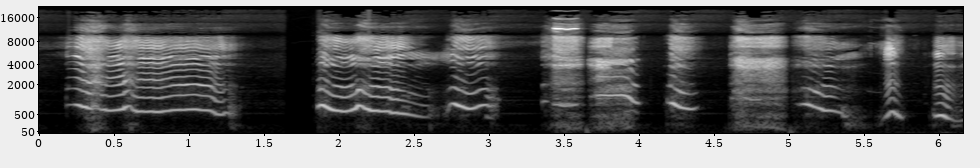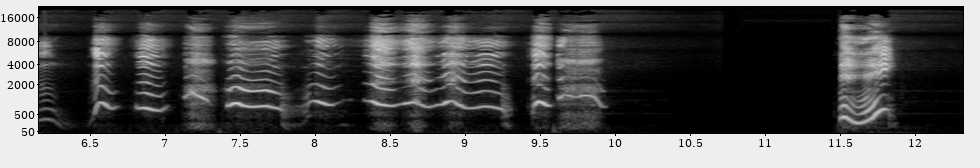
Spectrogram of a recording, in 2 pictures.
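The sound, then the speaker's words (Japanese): A voice performing fake crying in a series of exaggerated, high wavering wails and short sobbing bursts, loud and uneven over about ten seconds, then a pause and one final wail. “嘘泣きはずるい？”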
